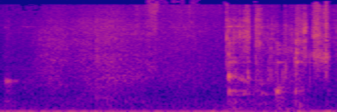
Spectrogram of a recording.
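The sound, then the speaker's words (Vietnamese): A teapot lid is closed after boiling water has been poured in to brew tea. After a quiet stretch comes a light clink, followed by faint rattling. “nước nóng vào thì hương tỏa thêm ra và chúng ta chậm rãi đậy nó ấm lại”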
